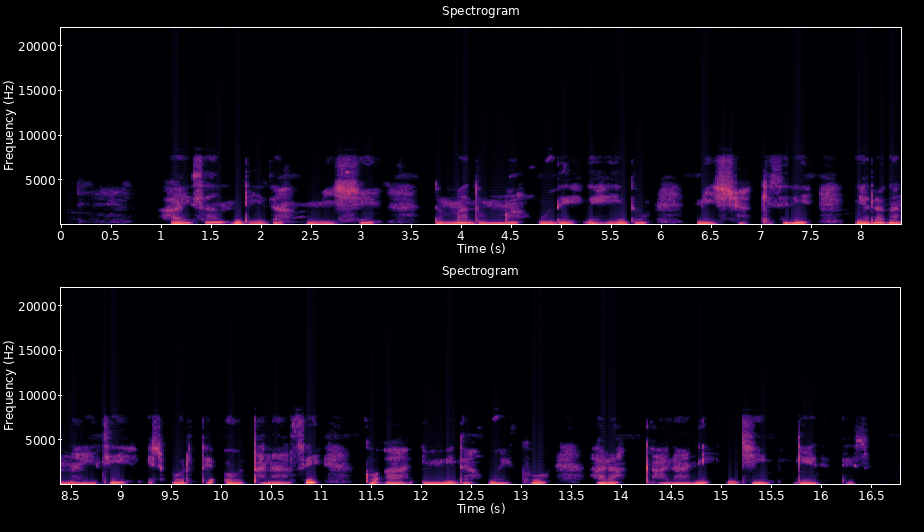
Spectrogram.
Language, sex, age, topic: Gamo, female, 25-35, government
